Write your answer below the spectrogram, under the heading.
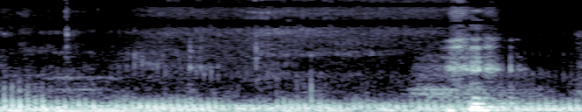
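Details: Cat purring while being massaged and stroked, a soft, steady, low rumble that runs continuously throughout. There is a faint brief rustle near the end.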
